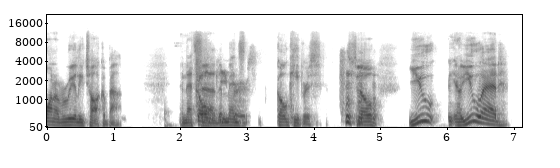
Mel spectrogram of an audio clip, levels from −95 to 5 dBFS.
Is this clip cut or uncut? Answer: uncut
